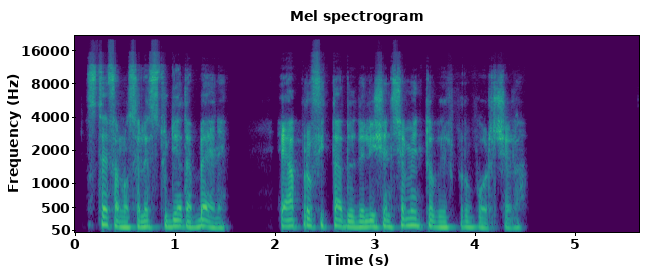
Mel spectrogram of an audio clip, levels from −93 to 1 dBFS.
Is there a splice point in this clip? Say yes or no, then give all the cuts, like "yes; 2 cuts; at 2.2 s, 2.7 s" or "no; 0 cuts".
no; 0 cuts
